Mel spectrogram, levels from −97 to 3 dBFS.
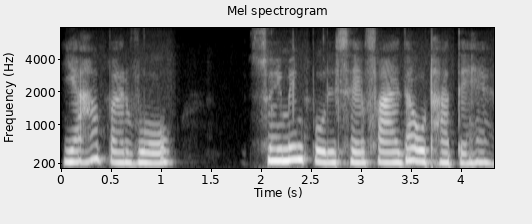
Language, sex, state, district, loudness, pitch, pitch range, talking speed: Hindi, female, Delhi, New Delhi, -14 LUFS, 220 Hz, 215-240 Hz, 125 wpm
